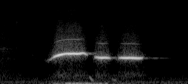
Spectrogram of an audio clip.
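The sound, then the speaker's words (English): A clear whistled mountain chickadee call: three pure notes, a longer higher first note followed by two shorter, slightly lower ones, fairly loud with no talking. “Where we go, we hear the bird, the mountain chickadee. It sounds like this.”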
